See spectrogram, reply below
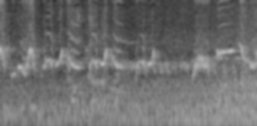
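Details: Caged, tame Chinese hwamei for sale, giving softer, wavering whistled phrases, short rising and falling slurs spaced through a brief stretch of song.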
